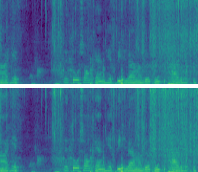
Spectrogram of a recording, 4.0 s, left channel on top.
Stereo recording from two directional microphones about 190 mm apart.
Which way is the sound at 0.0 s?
20° right (ahead or behind).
